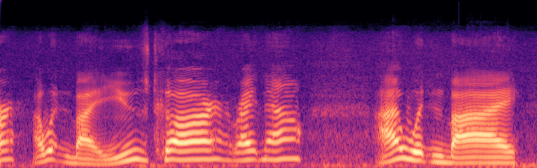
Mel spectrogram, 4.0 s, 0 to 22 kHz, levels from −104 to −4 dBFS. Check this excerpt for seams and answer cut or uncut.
uncut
